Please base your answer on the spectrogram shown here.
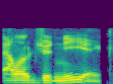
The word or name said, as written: allogeneic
